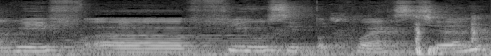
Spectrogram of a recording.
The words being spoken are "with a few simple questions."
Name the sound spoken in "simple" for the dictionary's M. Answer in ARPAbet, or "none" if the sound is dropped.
none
